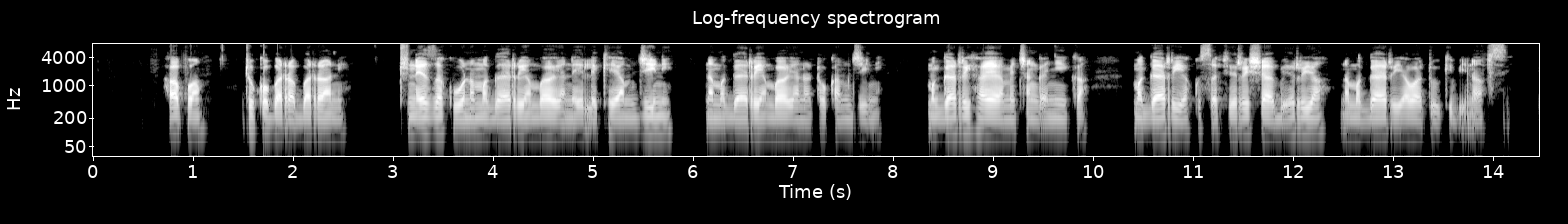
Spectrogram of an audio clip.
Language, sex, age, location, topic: Swahili, male, 18-24, Nairobi, government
